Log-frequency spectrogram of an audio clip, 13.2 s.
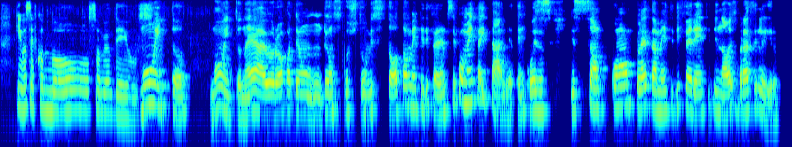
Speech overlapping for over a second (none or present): none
